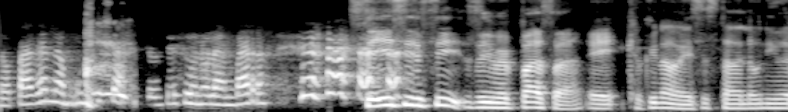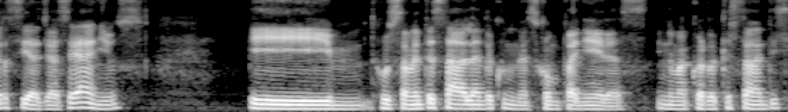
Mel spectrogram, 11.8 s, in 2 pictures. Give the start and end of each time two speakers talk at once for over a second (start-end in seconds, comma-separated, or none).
none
